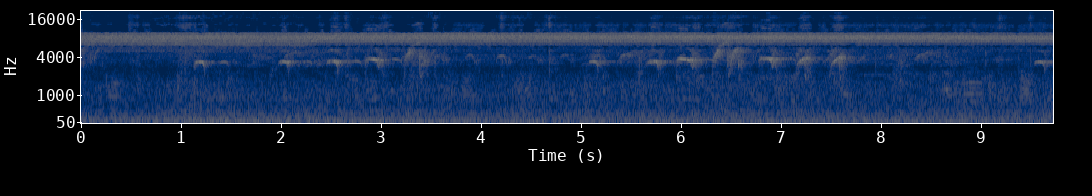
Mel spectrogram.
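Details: Cicada song as a constant high, thin buzzing tone, overlaid by frequent quick bird chirps in bursts.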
